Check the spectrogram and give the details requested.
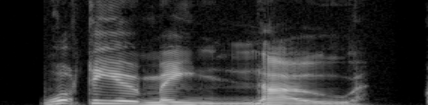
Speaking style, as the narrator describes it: growled Albert

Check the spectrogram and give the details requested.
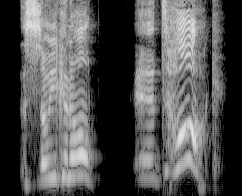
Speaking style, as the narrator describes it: You stammer

